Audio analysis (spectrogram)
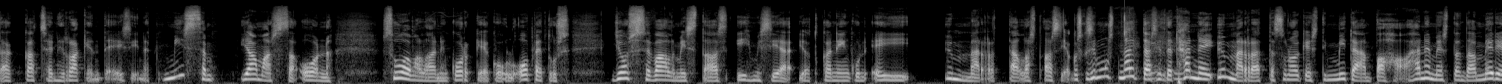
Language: Finnish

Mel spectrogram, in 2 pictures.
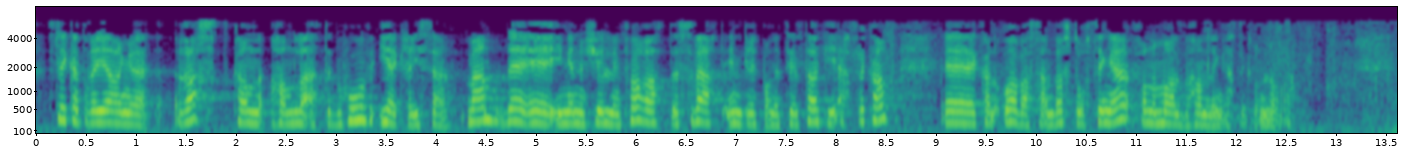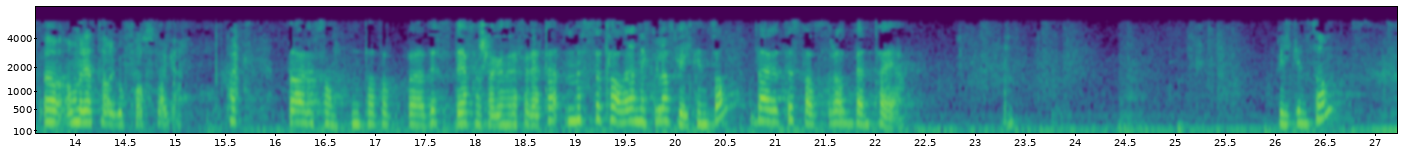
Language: Norwegian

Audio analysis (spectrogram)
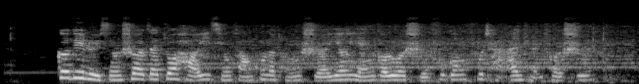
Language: Chinese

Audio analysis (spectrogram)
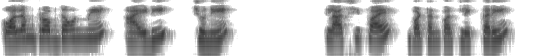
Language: Hindi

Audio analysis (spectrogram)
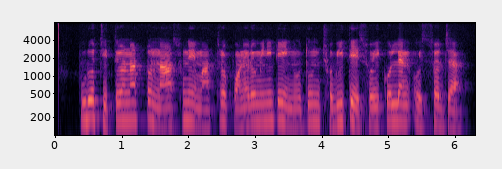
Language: Bangla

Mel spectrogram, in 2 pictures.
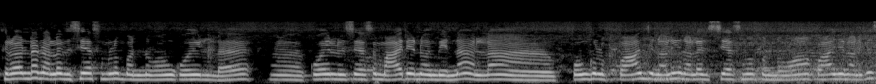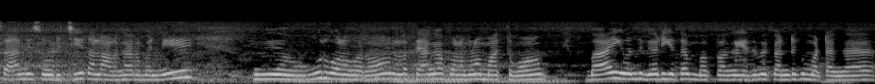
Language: Tamil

